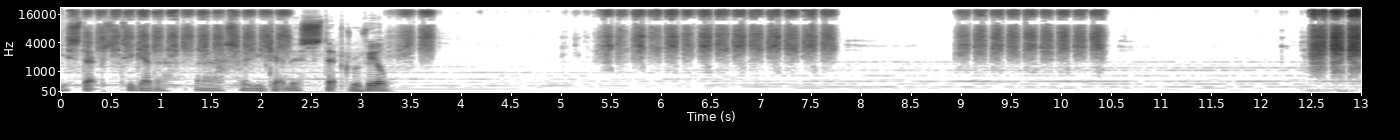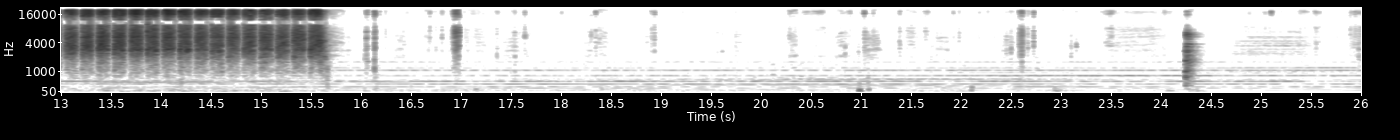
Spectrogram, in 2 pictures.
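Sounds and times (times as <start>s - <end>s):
sanding foam: 0.0s - 2.3s, 3.3s - 3.8s, 5.3s - 7.8s, 9.0s - 10.5s, 12.4s - 15.7s.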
